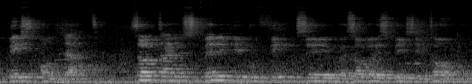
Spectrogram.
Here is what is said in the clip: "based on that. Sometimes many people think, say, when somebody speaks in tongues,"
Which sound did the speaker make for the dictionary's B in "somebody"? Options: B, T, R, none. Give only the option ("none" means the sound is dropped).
B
